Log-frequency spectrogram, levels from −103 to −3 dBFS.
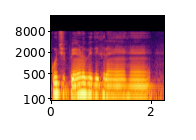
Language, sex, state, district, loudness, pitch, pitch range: Hindi, male, Jharkhand, Garhwa, -15 LUFS, 120 Hz, 115-130 Hz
